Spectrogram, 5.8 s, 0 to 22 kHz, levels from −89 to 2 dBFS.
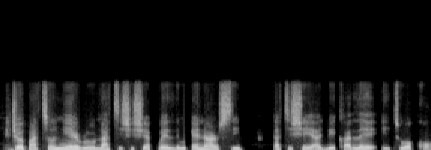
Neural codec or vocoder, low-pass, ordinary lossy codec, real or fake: codec, 16 kHz in and 24 kHz out, 0.8 kbps, FocalCodec, streaming, 65536 codes; 9.9 kHz; none; fake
